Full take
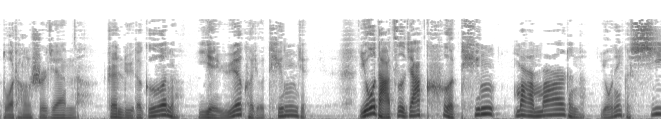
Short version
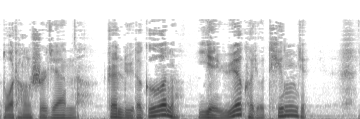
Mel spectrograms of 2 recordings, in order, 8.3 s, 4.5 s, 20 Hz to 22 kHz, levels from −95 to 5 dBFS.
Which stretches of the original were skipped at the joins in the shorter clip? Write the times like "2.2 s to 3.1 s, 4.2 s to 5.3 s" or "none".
none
